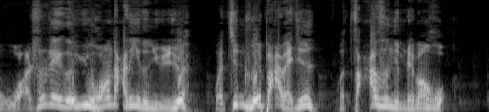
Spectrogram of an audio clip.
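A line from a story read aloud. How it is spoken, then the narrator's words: Theatrical shouting. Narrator (Chinese): 林过云 开始演啊，在法庭上喊啊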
